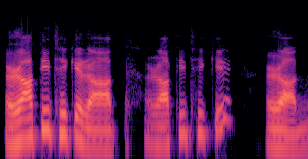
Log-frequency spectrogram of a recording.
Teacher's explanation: রাতি, ই শেষে ই উচ্চারণ হচ্ছিল, সেই ইটা এখন আর উচ্চারণ হচ্ছে না, এখন হচ্ছে রাত, রাত। অর্থাৎ এই যে শব্দ শেষে ইটা, এই ইটা লোপ পেয়েছে। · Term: অন্তঃস্বরলোপ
